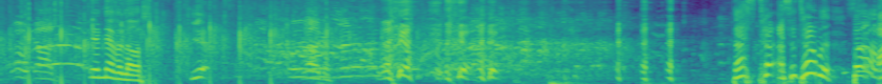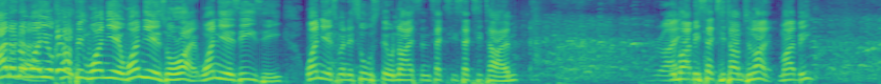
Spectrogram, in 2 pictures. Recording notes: London Podcast Festival 2023. This one was recorded infront of a live audience in Kings Cross, London! What a great crowd! We absolutely love doing the podcast with all the noise and rabble from our Brownloaders!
